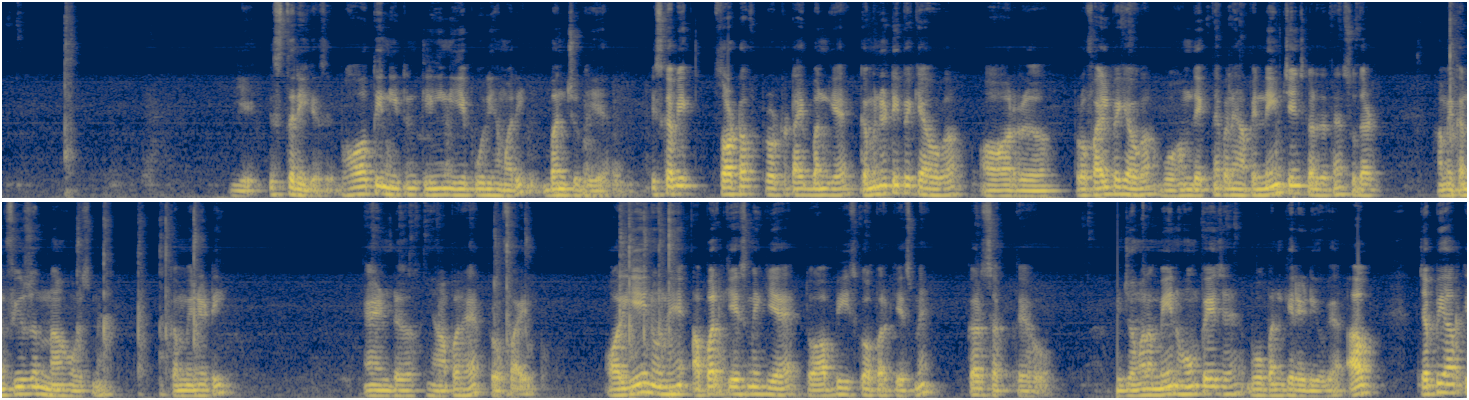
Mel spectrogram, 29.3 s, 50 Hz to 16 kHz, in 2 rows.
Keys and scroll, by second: 0.6 super+Return, 14.4-17.0 typing, 18.1 Escape, 19.3-21.7 typing, 25.8 super+s, 27.2 super+s.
